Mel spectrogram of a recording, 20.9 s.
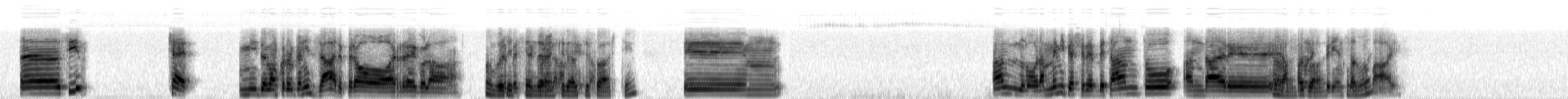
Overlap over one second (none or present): present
